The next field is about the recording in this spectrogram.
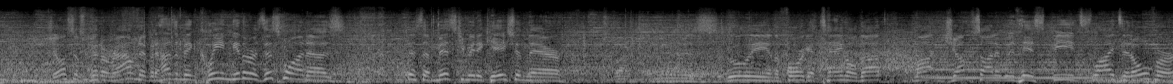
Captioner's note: cheering and Applause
